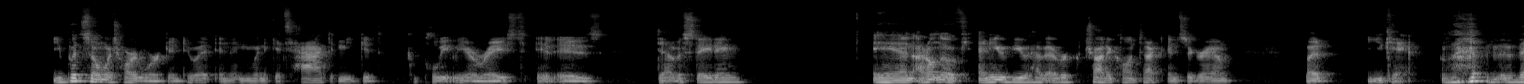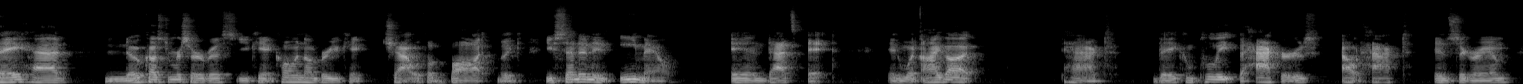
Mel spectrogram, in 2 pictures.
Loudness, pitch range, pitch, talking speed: -30 LUFS, 85-105 Hz, 95 Hz, 150 wpm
